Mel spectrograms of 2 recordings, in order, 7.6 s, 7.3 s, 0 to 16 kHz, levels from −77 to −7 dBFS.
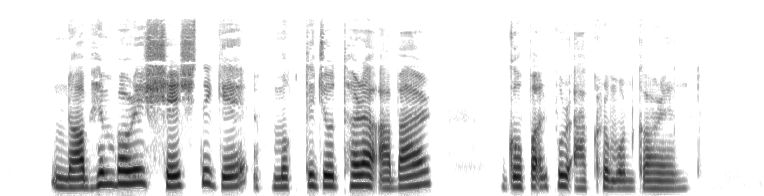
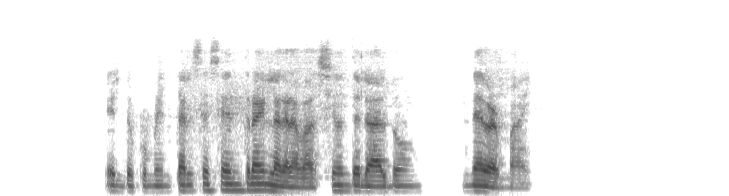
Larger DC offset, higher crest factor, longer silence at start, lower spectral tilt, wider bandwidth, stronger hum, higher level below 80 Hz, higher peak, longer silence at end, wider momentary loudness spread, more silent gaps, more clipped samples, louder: neither; about the same, 20 dB vs 20 dB; second, 0.55 s vs 1.05 s; about the same, -5.5 dB/octave vs -5 dB/octave; first, 11.5 kHz vs 8 kHz; neither; second, -76 dBFS vs -70 dBFS; first, -2 dBFS vs -12 dBFS; second, 0.8 s vs 2 s; about the same, 11 LU vs 12 LU; second, none vs 4.42-4.62 s; neither; first, -21 LUFS vs -31 LUFS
